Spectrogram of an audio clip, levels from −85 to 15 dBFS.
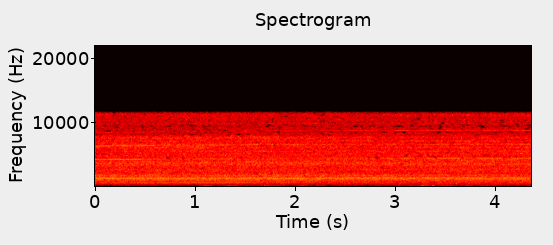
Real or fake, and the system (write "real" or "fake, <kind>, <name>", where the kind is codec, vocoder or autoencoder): real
